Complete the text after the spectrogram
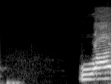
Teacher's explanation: वा का उच्चारण स्थान क्या है? दंतोष्ठ।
